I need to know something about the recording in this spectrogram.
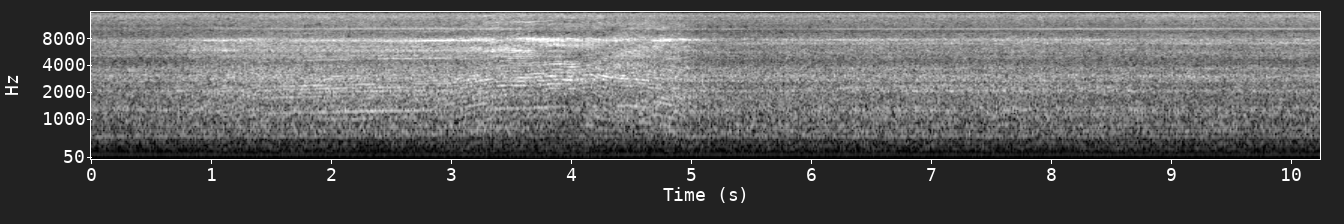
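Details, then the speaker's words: Dyson City DC26 Multi-Floor vacuum, used machine on first run: smooth, steady high-pitched whoosh with constant motor hum, no rattles or pitch wander; motor sounds perfect and healthy, suction good. "You know, the machine runs great. The motor sounds perfect. It sounds very healthy."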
